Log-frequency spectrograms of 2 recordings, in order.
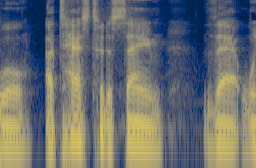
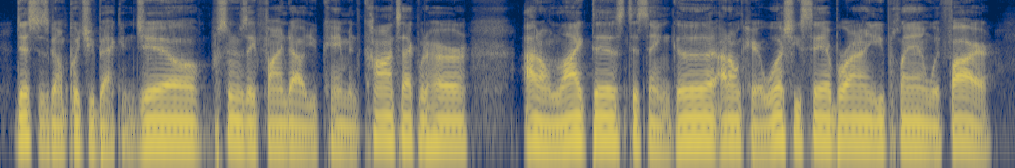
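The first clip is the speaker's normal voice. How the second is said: plain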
